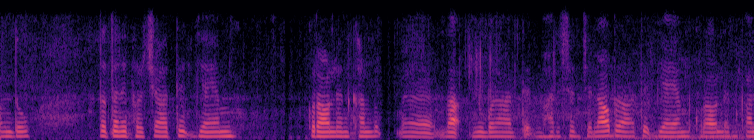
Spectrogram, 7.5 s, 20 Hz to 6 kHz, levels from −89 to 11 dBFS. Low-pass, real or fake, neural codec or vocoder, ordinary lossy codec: 5.4 kHz; real; none; Opus, 32 kbps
